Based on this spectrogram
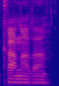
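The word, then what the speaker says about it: Kannada: Oh yeah, I always thought it was funny that there's a language called Canada, but it's not spoken in Canada. Canada is how you pronounce Canada.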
